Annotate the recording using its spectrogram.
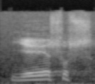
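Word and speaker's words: Ἰησοῦς: 영어로서는 지저스 이러잖아요. 그러나 헬라 말은 예수스 하는 것이 말이 맞습니다.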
